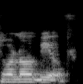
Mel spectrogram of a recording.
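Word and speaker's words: Соловьёв: Pronounced Solovyov.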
